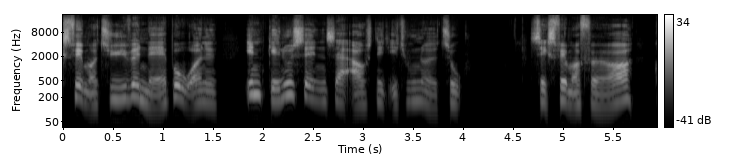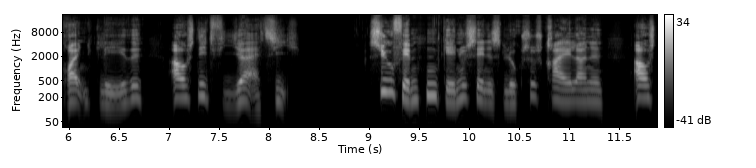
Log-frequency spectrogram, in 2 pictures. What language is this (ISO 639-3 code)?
dan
